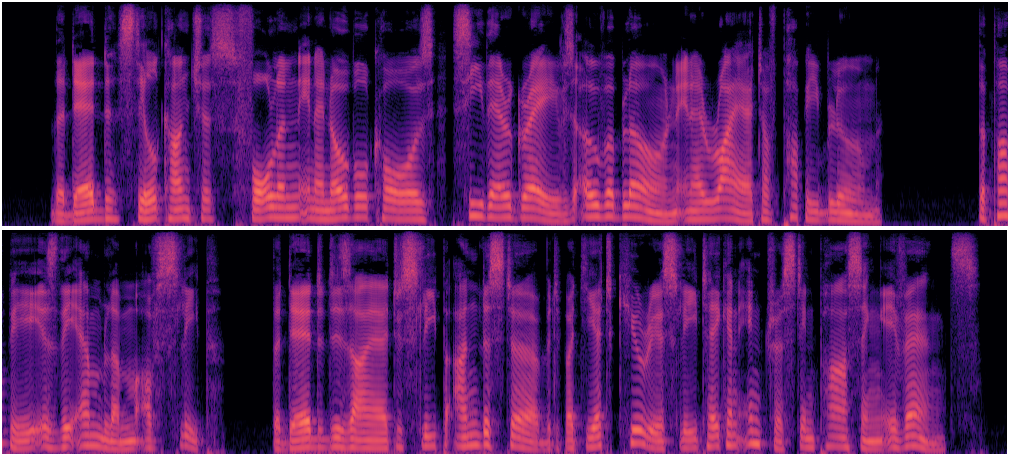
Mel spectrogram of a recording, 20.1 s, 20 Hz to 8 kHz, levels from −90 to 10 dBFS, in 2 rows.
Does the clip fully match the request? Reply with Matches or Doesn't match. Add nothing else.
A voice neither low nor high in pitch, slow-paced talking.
Doesn't match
